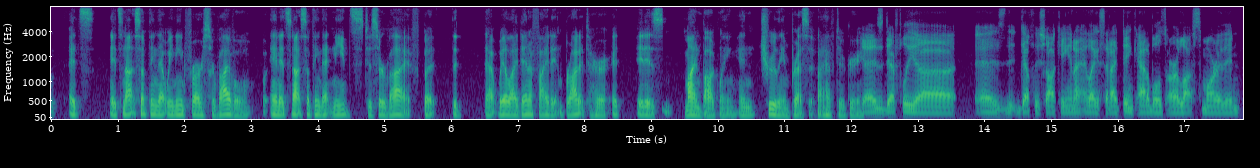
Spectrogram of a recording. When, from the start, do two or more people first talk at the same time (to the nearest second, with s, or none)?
none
